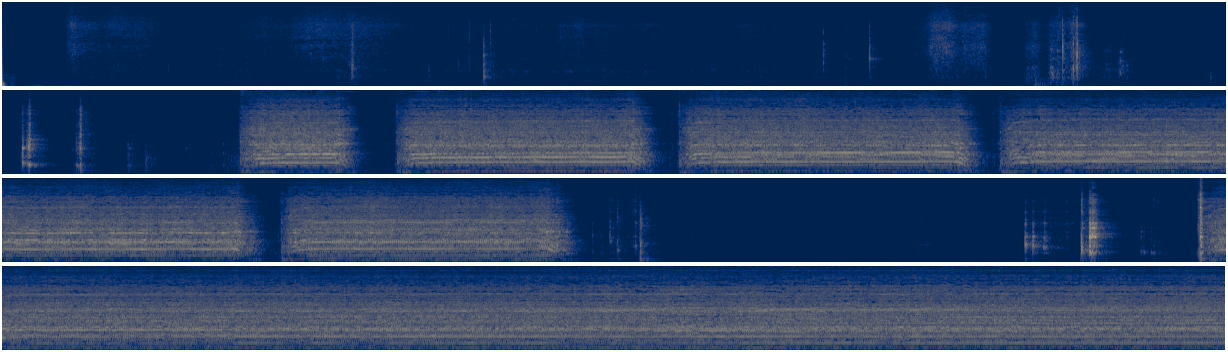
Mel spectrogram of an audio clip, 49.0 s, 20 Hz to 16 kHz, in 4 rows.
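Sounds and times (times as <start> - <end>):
coffee grinder motor whine: 14.6 - 30.3, 36.4 - 48.9.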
